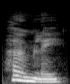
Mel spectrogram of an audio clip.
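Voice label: "homely", British English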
